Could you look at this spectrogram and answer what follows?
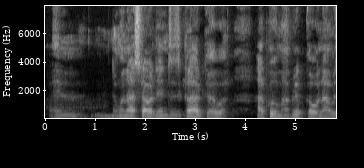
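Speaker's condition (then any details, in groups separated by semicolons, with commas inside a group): Parkinson's disease; never broken a bone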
